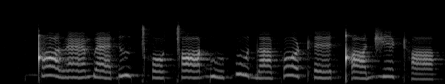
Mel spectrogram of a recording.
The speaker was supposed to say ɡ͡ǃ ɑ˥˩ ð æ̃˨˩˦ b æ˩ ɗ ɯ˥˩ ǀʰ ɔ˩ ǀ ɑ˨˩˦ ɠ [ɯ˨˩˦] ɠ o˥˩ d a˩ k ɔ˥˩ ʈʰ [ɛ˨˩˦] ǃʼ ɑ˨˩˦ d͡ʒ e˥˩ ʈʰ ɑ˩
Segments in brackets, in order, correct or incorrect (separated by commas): incorrect, correct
